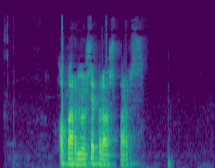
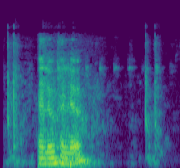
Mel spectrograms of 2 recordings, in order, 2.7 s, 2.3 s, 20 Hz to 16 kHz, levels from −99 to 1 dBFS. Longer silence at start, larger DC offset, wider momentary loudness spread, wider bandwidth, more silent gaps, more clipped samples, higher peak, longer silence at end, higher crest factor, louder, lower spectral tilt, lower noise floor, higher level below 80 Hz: first, 0.75 s vs 0.15 s; neither; second, 12 LU vs 23 LU; first, 11.5 kHz vs 9 kHz; neither; neither; about the same, -2 dBFS vs -4 dBFS; first, 1 s vs 0.3 s; first, 24 dB vs 18 dB; second, -22 LUFS vs -19 LUFS; about the same, -7 dB/octave vs -7 dB/octave; first, -72 dBFS vs -57 dBFS; second, -56 dBFS vs -44 dBFS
